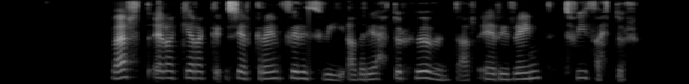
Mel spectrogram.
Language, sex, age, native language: Icelandic, female, 30-39, Icelandic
